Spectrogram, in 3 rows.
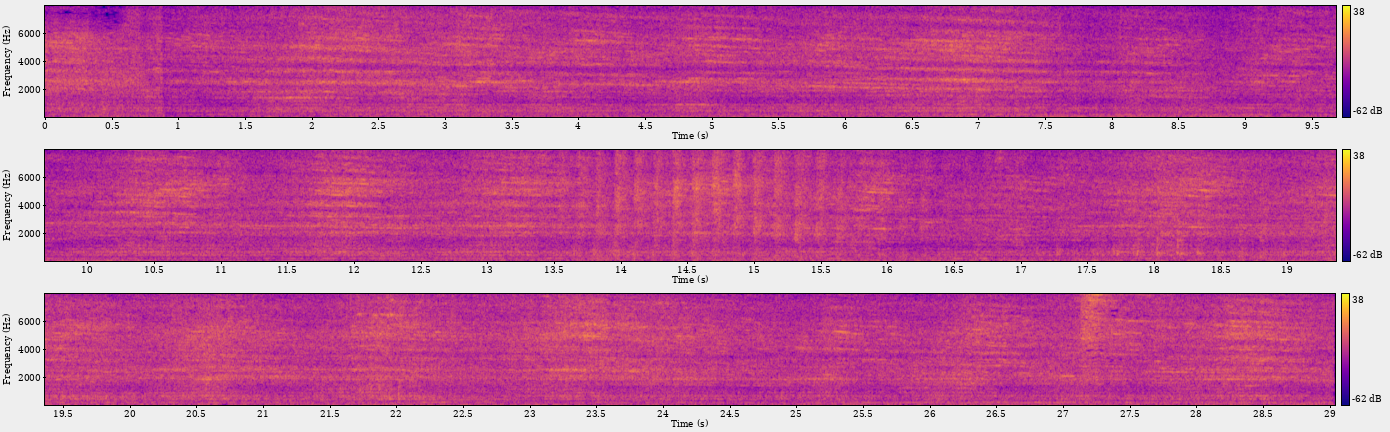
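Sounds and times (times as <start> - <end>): freight train wheels clattering: 13.1 - 29.0.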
